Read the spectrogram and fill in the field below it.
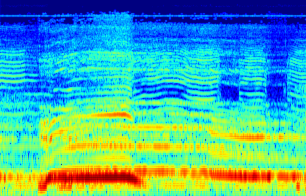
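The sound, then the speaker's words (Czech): A long, eerie creature howl rises and holds steady before sliding down and trailing off, followed by a fainter, wavering cry, coming from a chamber. It is fairly loud, with no talking. “A z komnaty tajemství slyšel podivný řev, křik.”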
